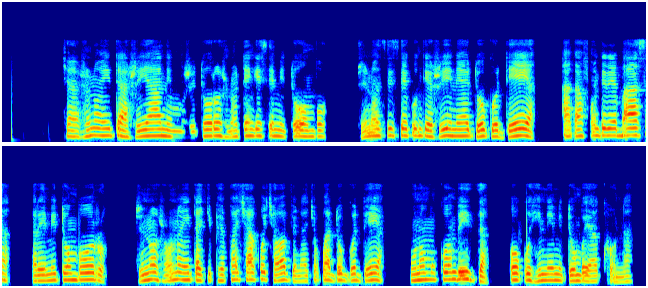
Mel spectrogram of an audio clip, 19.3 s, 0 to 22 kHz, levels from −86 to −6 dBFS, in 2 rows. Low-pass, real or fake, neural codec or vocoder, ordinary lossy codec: 7.2 kHz; real; none; AAC, 48 kbps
